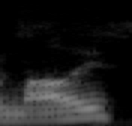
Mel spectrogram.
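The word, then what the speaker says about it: Mahle: Yeah, given the pitching statistics behind the total, we're seeing a lot of overs with Hauser and Molly, Tyler Molly. Yeah, that's how you Mhm. pronounce his name.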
